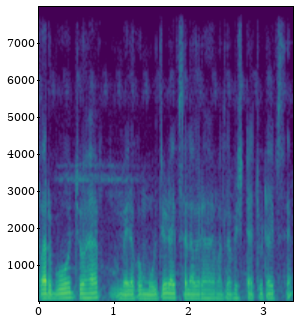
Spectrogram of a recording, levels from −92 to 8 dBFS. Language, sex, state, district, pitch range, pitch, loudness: Hindi, male, Chhattisgarh, Jashpur, 110-120 Hz, 115 Hz, -23 LUFS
